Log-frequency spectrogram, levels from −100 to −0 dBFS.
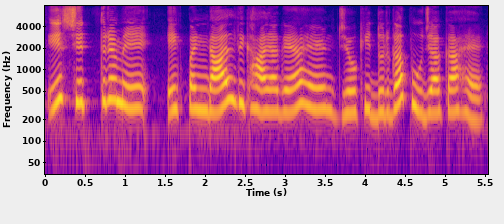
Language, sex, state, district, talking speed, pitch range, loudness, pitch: Hindi, female, Jharkhand, Garhwa, 150 wpm, 260-330 Hz, -16 LUFS, 285 Hz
